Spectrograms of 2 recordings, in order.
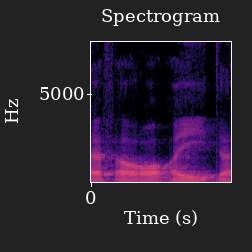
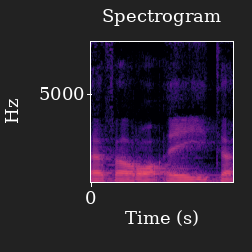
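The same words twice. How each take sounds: Both takes have the same delivery.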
